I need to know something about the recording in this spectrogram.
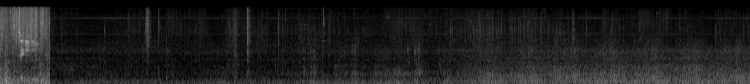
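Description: A train hums quietly along the tracks, heard from inside a carriage.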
